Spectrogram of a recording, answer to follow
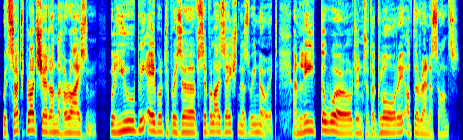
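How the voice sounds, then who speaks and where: A man narrating a strategy game scenario in a grave, measured storyteller delivery. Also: a little high, creaky, dry recording. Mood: solemn. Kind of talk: scripted dramatic narration.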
